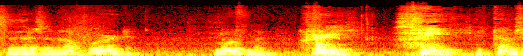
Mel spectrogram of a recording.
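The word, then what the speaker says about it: Hrih: Now in Lama Govinda's teaching, the seed syllable for Amitabha is Hri, H-R-I-H. And you notice when you say Hri, that sound pulls energy up your spine.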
